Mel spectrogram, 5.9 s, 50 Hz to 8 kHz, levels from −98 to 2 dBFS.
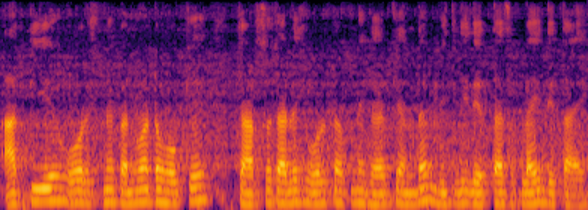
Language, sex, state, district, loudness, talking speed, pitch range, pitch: Hindi, male, Madhya Pradesh, Dhar, -20 LUFS, 205 wpm, 115-130 Hz, 120 Hz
